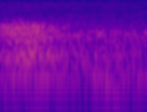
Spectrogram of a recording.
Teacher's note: alif lam qamariyah Lami disini dibaca jelas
